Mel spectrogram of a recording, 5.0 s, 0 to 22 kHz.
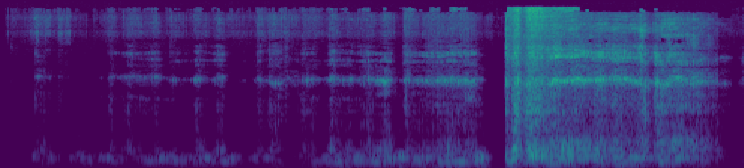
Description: volcano-eruption.mp3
